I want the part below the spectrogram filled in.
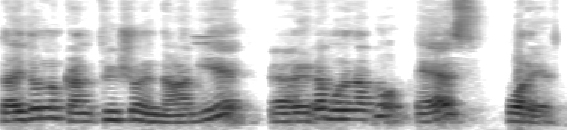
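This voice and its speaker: A man's voice: high-pitched, expressive, moderate pace, a little mellow, low-quality recording. A man teaching a grammar lesson to a class in a classroom, asking questions and repeating the students' answers.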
